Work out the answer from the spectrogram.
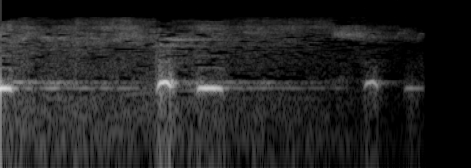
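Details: Common cuckoo in Kashmir giving a loud falling two-note cu-coo, then a fainter, more distant-sounding cu-coo pair, over a quiet steady background hum.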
